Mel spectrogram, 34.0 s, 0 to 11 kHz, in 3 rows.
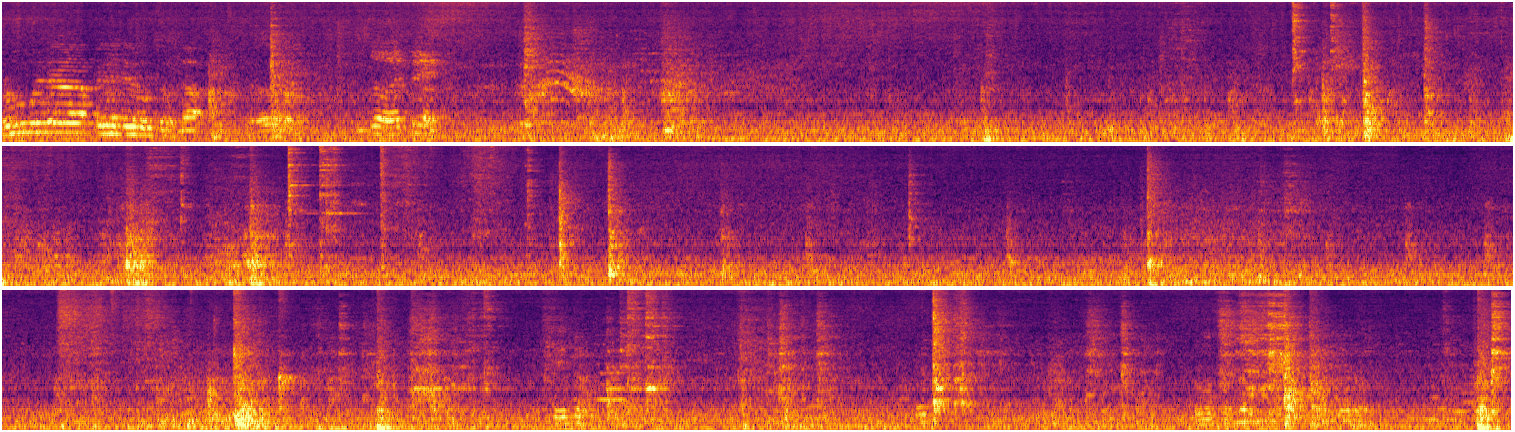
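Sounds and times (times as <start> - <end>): kitchen background noise: 0.0 - 33.9.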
